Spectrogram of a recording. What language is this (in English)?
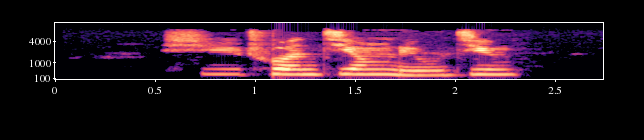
Chinese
